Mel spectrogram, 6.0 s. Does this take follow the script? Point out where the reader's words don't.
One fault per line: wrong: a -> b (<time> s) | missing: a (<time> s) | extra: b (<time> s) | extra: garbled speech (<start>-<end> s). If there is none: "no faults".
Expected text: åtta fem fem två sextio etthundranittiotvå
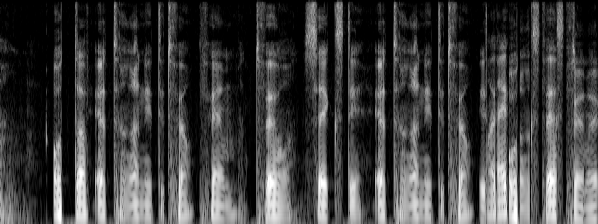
wrong: fem -> etthundranittiotvå (0.9 s)
extra: garbled speech (4.8-6.0 s)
